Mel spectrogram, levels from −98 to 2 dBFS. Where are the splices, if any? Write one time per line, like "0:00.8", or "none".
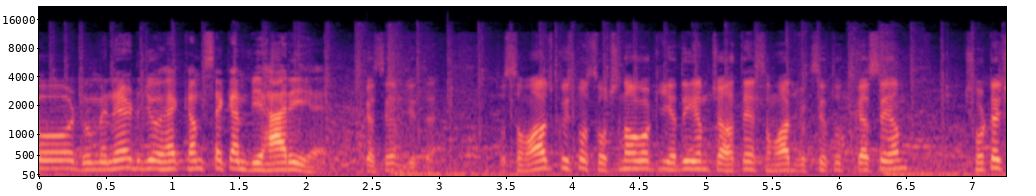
0:02.4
